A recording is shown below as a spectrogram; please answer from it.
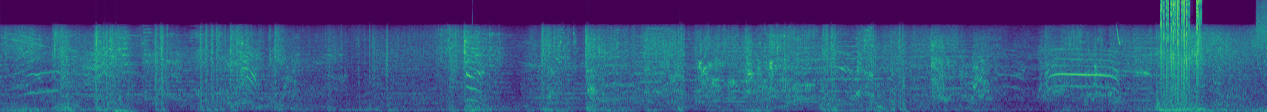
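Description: Action-film battle soundtrack: orchestral score mixed with repeated booms, crashes and impact effects. A very loud burst comes near the end.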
